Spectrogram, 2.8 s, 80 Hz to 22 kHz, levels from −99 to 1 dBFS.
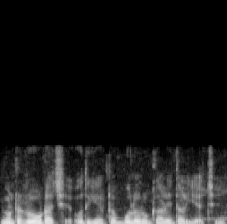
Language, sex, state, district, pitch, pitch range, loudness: Bengali, male, West Bengal, Purulia, 155 Hz, 145-160 Hz, -18 LUFS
